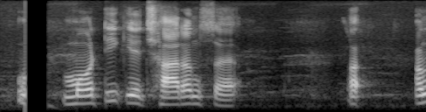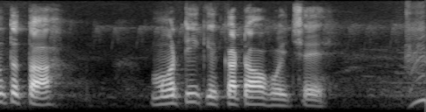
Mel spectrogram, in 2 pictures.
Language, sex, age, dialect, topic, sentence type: Maithili, male, 41-45, Eastern / Thethi, agriculture, statement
